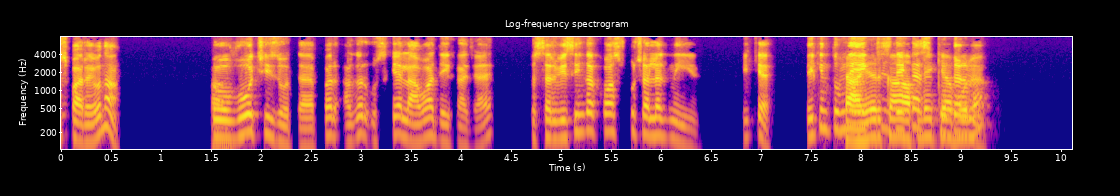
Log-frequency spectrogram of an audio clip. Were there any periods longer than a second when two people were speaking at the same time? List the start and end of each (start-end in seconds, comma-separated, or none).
7.8-9.2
